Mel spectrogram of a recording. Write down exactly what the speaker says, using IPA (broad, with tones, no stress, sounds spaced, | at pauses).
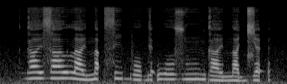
ɡ a˦ ɪ̯ z a˦ ʊ̯ l a˨ ɪ̯ n ä˦ ʔ s i˦ b o˨ ɡ ɛ˦ ʔ w o˦ z ũ˦ ɡ a˨ ɪ̯ n ä˨ d͡ʑ ɛ˦ ʔ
